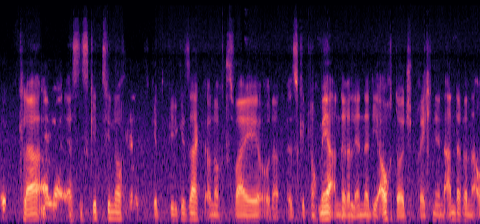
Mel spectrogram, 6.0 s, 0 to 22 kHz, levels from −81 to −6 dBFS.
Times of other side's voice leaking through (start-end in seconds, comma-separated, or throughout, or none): 0.50-0.63, 1.60-1.72, 2.81-2.86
